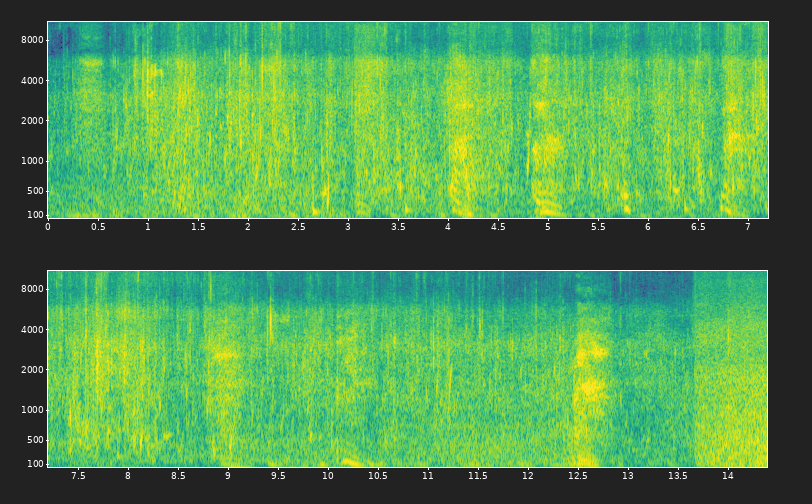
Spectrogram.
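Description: Seawater sloshing and splashing right at the microphone, held at the surface of the sea, with irregular splashes throughout.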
